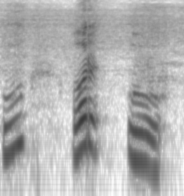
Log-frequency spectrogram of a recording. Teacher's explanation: ओष्ठ स्वर होते हैं हमारे उ और उ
